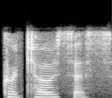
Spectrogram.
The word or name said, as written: kurtosis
